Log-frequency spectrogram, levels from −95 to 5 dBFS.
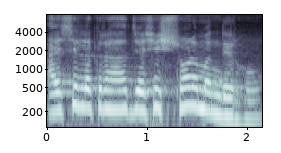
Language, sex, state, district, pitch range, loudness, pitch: Hindi, male, Uttarakhand, Uttarkashi, 200-235 Hz, -12 LUFS, 220 Hz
